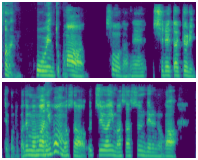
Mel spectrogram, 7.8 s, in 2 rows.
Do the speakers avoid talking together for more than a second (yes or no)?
yes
